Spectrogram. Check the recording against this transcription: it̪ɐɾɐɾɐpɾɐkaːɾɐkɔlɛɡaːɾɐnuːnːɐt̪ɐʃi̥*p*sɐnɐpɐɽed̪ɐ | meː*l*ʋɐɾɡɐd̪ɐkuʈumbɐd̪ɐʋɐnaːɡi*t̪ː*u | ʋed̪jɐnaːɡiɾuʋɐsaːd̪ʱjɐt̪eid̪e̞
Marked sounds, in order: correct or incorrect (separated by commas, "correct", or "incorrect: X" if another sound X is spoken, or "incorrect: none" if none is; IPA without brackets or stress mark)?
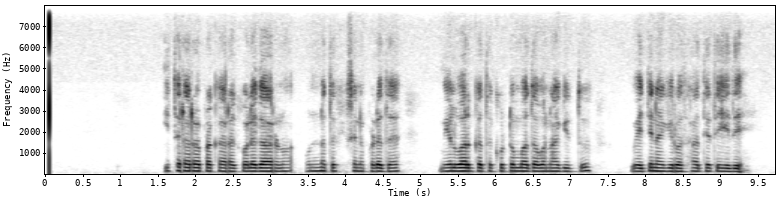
incorrect: k, correct, incorrect: d̪ː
